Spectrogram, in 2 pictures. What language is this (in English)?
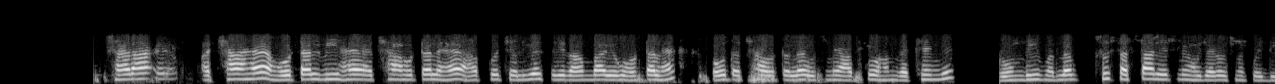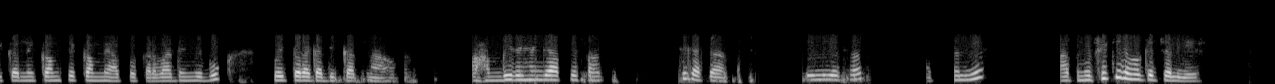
Hindi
